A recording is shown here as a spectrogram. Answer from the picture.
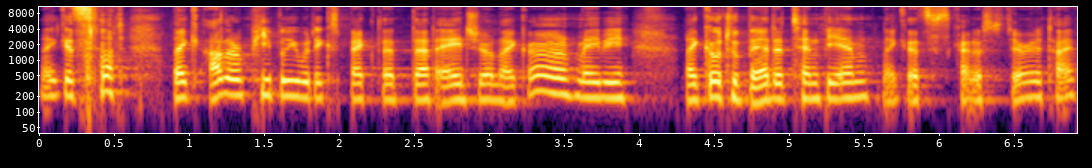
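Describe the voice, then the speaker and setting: At a moderate pace, a woman speaks in an unremarkable speaking voice at medium pitch. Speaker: podcast host. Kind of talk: casual interview chat.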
